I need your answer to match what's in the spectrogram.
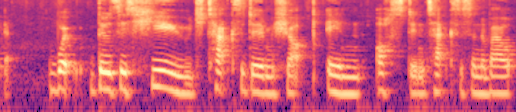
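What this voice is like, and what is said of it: Usual voice. Nothing is said of it.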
